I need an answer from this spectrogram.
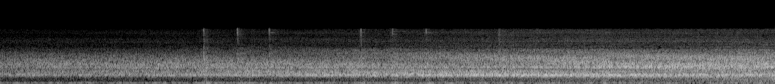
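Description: A Romanian CFR electric locomotive hauling a passenger train approaches, its running noise growing steadily louder, with a few faint clicks between about two and four seconds in.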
